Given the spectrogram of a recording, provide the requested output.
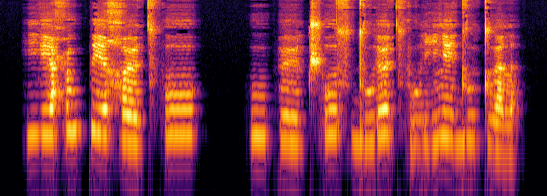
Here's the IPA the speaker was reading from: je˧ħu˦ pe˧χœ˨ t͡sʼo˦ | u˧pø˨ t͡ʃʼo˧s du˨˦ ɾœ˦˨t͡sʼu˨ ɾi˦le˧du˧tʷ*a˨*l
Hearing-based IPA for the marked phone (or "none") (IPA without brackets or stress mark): a˨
